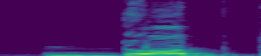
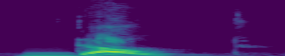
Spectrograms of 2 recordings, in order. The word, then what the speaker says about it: doubt: ओ यू बी टी तो इसको आप डॉप्ट नहीं पढ़ेंगे बहुत से बच्चे डोट पढ़ते हैं यहां पर जो बी होता है वो क्या होता है साइलेंट होता है बी जो होगा यहां पर वो साइलेंट होगा आप इसे क्या पढ़ेंगे क्या बोलेंगे डाउट डाउट आप इसे बोलेंगे डाउट मतलब कोई भी शक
